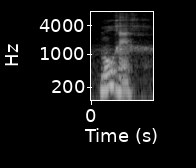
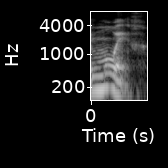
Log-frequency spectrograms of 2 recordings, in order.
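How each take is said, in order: First: A breathy h-like sound is heard mid-word. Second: The middle h sound is silent. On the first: This may be how Portuguese speakers say it. "em português eu não sei se vocês pronunciam morrer" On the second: This is how it is said in France. "Aqui na França é moer, porque o H é mudo"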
